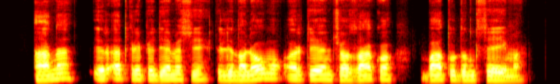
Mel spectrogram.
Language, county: Lithuanian, Marijampolė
